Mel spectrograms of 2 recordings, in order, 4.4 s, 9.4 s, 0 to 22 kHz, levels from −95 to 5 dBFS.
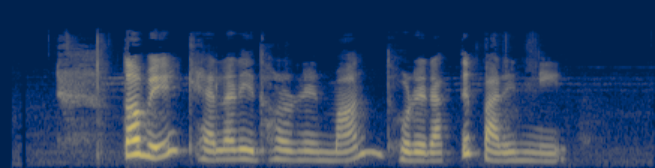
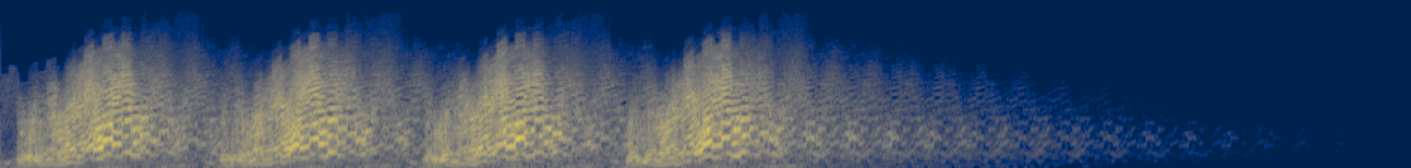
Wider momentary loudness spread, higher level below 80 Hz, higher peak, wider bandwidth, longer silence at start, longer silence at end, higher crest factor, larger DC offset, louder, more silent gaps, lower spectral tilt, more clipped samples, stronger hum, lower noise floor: first, 21 LU vs 17 LU; second, -84 dBFS vs -54 dBFS; about the same, -4 dBFS vs -2 dBFS; about the same, 10 kHz vs 10 kHz; first, 0.4 s vs 0.1 s; second, 0.6 s vs 3.45 s; about the same, 24 dB vs 20 dB; neither; second, -26 LUFS vs -19 LUFS; neither; about the same, -4.5 dB/octave vs -4 dB/octave; neither; neither; second, -46 dBFS vs -89 dBFS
